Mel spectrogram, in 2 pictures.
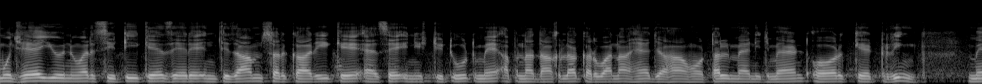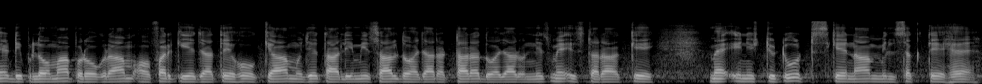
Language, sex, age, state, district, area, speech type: Urdu, male, 18-30, Uttar Pradesh, Saharanpur, urban, read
